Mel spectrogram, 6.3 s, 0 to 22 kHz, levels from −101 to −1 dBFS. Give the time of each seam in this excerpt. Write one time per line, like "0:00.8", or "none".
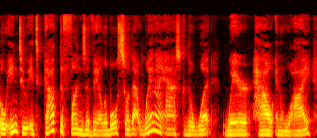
0:04.4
